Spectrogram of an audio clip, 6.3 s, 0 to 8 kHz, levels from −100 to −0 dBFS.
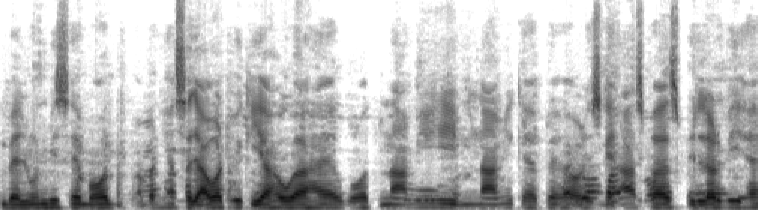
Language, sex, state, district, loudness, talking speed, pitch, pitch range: Hindi, male, Bihar, Muzaffarpur, -16 LUFS, 190 wpm, 125 Hz, 120-130 Hz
